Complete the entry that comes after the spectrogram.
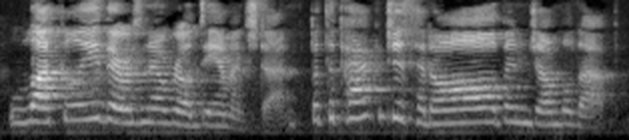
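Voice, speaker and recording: A woman's voice: sits high, lively intonation, brisk, pushed and bright, roomy sound. A woman reading a children's picture book aloud expressively, engaging her young listeners as she goes. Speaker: read-aloud storyteller.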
